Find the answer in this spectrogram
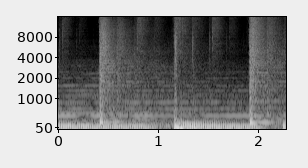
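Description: Instrumental band music: sustained low bass notes under guitar, with a strong beat hit about every three-quarters of a second.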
